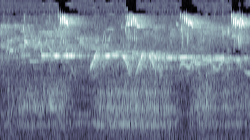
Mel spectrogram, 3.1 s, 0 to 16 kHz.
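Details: Little pied flycatcher (Ficedula westermanni) in Pelling near Pemayangtse Monastery, May 2022, giving thin, high chirps and a few short twittering notes over a steady, shrill insect drone.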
